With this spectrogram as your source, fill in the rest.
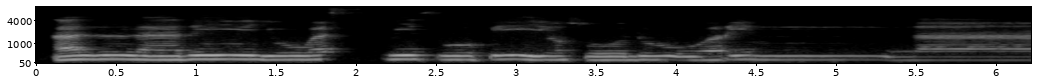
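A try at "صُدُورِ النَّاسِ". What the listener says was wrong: Sudu, ya. Sudurin nas. Hati-hati dal menjadi dha, ya. Dha itu di tepi lidah, ya. Kalau da di ujung. Da. Dha. Du. Du. Sudu.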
